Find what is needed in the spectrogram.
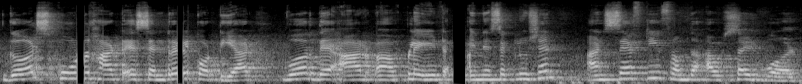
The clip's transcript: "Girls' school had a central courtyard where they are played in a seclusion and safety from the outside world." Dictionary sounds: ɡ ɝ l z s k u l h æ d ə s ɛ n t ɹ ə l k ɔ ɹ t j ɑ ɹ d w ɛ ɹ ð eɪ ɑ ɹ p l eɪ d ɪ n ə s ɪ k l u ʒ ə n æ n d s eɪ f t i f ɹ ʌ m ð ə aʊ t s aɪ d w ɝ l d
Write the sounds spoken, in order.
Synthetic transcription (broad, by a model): ɡ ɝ l s k u l h æ d ə s ɛ n t ɹ ə l k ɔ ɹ t j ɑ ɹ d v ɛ ɹ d eɪ ɑ ɹ p l eɪ d ɪ n ə s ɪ k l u ʃ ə n æ n d s eɪ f t i f ɹ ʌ m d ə aʊ t s aɪ d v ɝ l d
